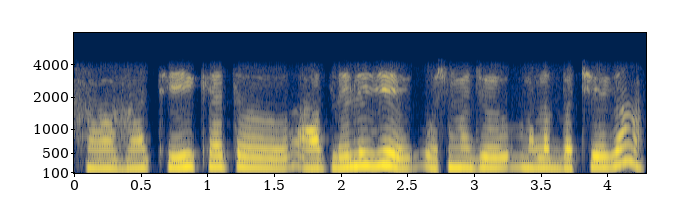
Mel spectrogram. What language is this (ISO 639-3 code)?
hin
